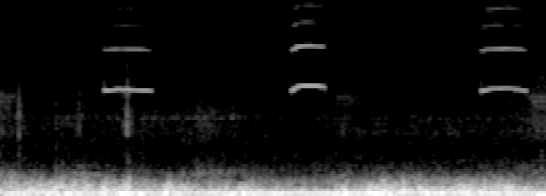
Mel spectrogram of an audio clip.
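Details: European golden plover in the Icelandic highlands along the Laugavegur trail, near a path where several birds linger and may be nesting, gives three clear, plaintive single whistles about two seconds apart over a low wind or machinery rumble.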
